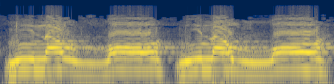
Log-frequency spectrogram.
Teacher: Tapi na tipis, Allahnya tebal.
